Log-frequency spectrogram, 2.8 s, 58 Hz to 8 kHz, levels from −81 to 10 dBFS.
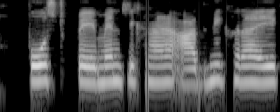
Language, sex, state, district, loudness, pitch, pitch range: Hindi, female, Bihar, Bhagalpur, -17 LUFS, 220 Hz, 215-225 Hz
